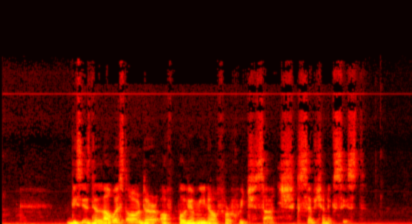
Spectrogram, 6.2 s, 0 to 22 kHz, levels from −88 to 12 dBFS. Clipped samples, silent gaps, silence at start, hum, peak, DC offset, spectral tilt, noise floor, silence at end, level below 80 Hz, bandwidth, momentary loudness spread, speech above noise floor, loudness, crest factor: under 0.1%; none; 0.05 s; none; -2 dBFS; under 0.1%; -6 dB/octave; -49 dBFS; 0.75 s; -44 dBFS; 15.5 kHz; 11 LU; 30 dB; -19 LUFS; 18 dB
